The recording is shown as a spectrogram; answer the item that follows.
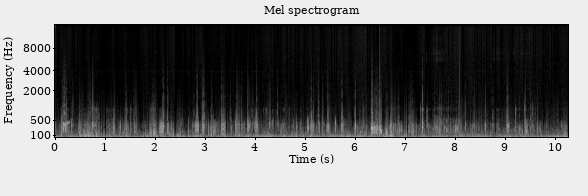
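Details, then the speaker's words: Own abdomen heard through a stethoscope after fasting over 15 hours: continuous low gurgling and rumbling with frequent bubbling pops, bowel sounds. "The sound of my stomach became quiet 🤔."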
